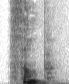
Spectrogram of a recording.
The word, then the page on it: thump: British English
